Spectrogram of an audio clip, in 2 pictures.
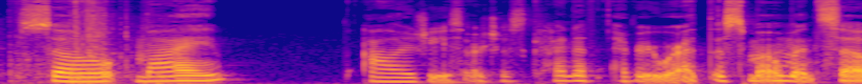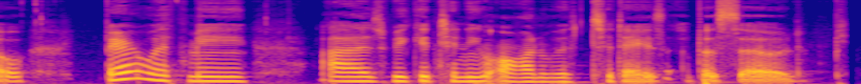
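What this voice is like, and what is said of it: Scratchy, raspy voice. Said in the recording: “if I sound super scratchy or just like kind of raspy, it's because ... my immune system is just fighting for its life right now”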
